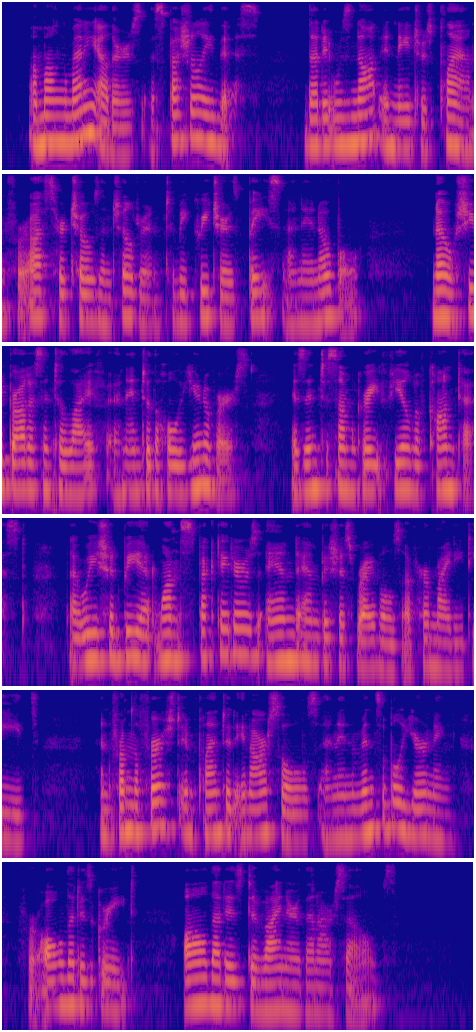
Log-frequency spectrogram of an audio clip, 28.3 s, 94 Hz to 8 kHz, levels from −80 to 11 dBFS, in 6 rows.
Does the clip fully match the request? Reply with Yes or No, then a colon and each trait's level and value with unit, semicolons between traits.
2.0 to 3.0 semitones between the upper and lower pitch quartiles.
Yes: narrow, 2.6 semitones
